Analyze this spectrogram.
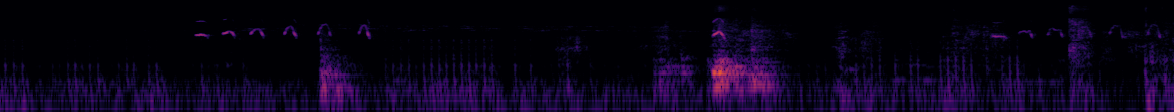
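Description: Baby chick peeping in short, high cheeps: a quick run of them about a second in and a few more near the end, over the kittens' low purring. A brief louder noise comes about three and a half seconds in.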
